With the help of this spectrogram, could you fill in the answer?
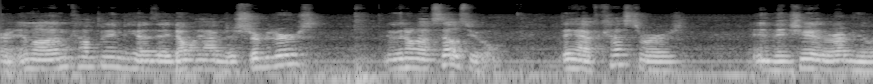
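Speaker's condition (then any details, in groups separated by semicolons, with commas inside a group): Traumatic brain injury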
